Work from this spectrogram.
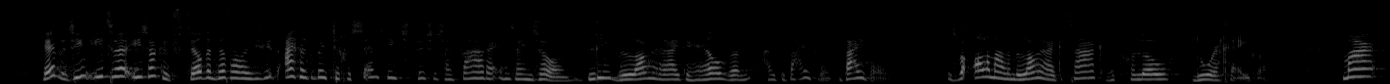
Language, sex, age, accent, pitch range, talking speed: Dutch, female, 40-59, Dutch, 235-320 Hz, 170 wpm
